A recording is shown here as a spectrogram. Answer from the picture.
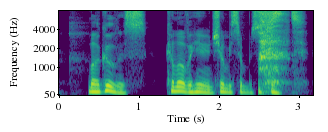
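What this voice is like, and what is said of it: Imitates another person's voice. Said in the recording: “can you run that back in a Seagal accent for me, please? ... Perfect.”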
